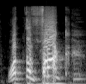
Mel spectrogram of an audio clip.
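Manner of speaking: very high, loud disbelieving shout; outraged yell. Real, not acted. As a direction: explode in disbelief. Dog stuck.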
